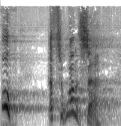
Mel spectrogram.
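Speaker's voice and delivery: squeaky high-pitched voice. Recalling what a fervent sister always used to say, high, squeaky voice. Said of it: "she always used to say in a high, squeaky voice".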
